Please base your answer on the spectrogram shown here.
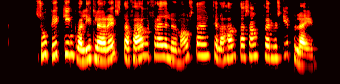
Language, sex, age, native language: Icelandic, female, 50-59, Icelandic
